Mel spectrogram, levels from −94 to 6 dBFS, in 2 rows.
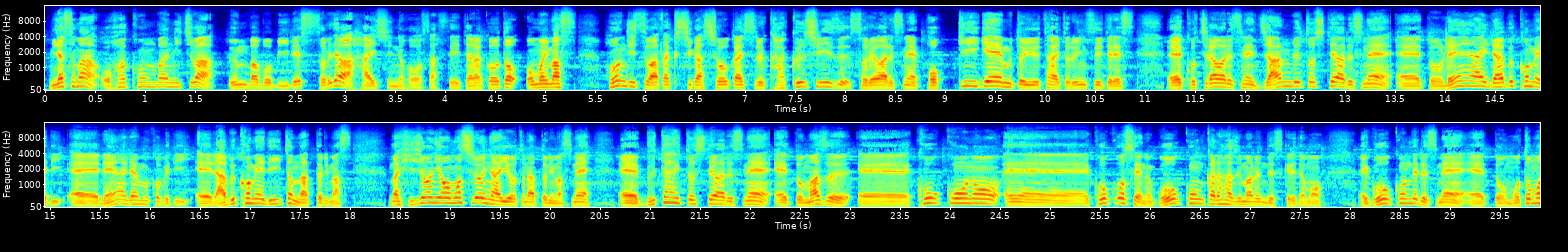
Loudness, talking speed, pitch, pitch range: -18 LUFS, 430 characters per minute, 145 Hz, 120-190 Hz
